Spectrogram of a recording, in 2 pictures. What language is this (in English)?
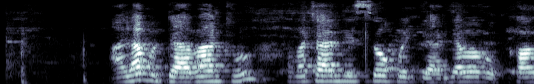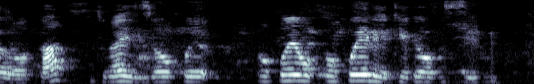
Ganda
